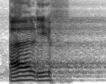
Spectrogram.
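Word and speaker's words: ألف: Alif dibacanya alif aja pendek, jangan alif, jangan alif, jangan alif biasa aja. Ada yang baca suka alif, jangan, A-nya pendek aja. Alif, alif, alif, lam, mim.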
